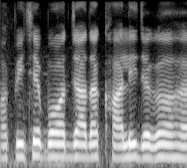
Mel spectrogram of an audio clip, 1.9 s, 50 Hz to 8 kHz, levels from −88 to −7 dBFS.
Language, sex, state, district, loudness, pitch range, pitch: Hindi, male, Jharkhand, Garhwa, -13 LUFS, 175-185 Hz, 180 Hz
